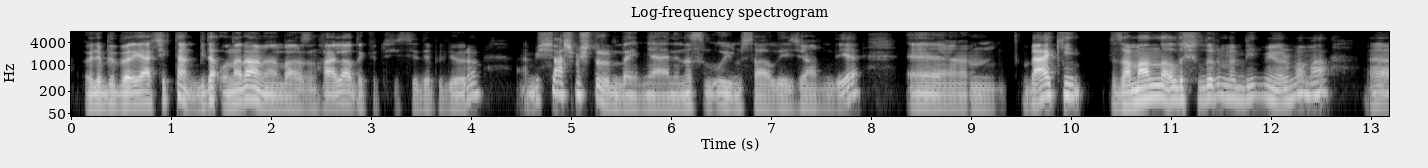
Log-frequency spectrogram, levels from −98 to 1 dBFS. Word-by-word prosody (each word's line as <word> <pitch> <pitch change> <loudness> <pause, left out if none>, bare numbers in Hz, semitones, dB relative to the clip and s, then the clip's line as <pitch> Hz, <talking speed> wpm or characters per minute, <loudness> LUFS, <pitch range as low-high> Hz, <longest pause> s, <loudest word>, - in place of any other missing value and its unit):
Öyle 90 +1 0
bir 95 -2 -4
böyle, 95 0 +6
gerçekten 100 -4 +1
bir 90 - -6
de - - +7
ona 95 +4 0
rağmen 90 - +4
bazen 75 -1 -5
hâlâ 95 +5 +1
da - - -10
kötü - - -28
hissedebiliyorum. 85 - -9 0.4
Bir - - -7
şaşmış 175 -3 0
durumdayım, 80 -4 -4
yani, 80 0 -5
nasıl 90 -1 -5
uyum 85 -4 -5
sağlayacağım 80 0 -8
diye. 85 - -3 0.5
Emm, 80 -2 -5 0.3
belki 165 -1 +5 0.3
zamanla 120 +10 +6
alışılır 130 +3 0
mı 135 -4 -5
bilmiyorum 135 -4 -4
ama, 175 +1 -3 0.4
eee, 95 - -8
90 Hz, 130 wpm, -23 LUFS, 80-130 Hz, 0.5 s, de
